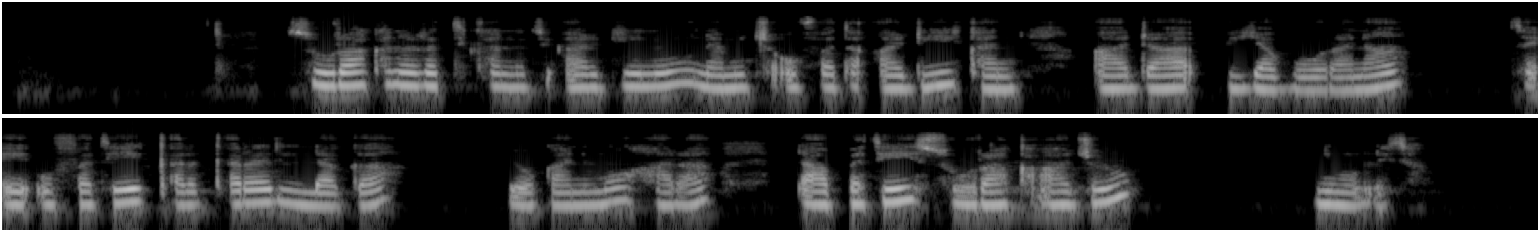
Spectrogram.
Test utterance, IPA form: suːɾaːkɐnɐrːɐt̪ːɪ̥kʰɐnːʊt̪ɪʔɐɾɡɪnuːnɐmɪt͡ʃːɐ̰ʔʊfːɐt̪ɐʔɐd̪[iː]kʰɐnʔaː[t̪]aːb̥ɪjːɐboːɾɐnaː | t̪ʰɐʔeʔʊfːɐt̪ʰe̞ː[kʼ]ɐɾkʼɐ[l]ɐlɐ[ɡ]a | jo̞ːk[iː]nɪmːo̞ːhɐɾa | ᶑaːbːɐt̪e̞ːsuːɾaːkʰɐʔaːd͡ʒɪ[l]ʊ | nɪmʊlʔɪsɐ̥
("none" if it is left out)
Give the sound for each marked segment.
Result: iː, d̪, kʼ, ɾ, ɡ, aː, ɾ

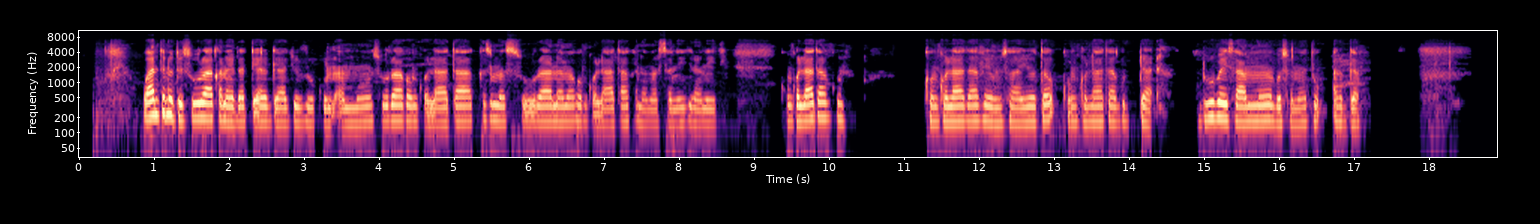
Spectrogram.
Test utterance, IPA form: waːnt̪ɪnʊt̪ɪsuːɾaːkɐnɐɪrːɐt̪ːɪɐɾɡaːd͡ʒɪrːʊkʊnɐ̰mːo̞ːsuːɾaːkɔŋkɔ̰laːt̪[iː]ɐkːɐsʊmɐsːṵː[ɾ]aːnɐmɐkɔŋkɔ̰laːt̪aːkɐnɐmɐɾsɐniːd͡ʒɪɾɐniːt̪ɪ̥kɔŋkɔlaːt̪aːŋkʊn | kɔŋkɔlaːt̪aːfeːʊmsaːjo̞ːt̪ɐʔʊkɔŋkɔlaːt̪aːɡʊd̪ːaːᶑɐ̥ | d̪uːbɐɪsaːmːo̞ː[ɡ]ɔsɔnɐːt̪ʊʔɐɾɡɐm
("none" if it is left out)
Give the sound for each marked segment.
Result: aː, ɾ, b

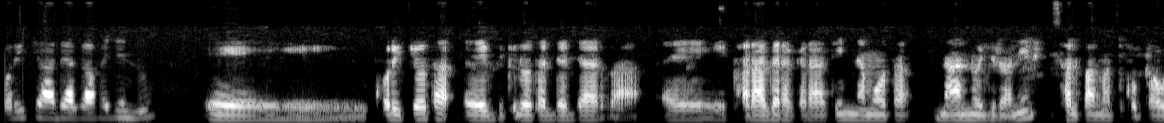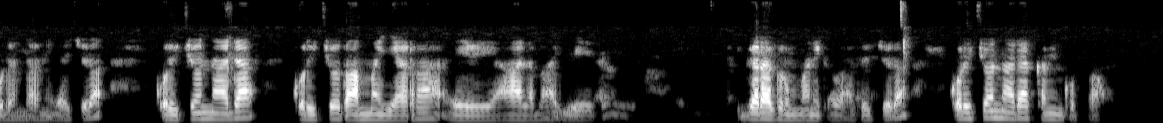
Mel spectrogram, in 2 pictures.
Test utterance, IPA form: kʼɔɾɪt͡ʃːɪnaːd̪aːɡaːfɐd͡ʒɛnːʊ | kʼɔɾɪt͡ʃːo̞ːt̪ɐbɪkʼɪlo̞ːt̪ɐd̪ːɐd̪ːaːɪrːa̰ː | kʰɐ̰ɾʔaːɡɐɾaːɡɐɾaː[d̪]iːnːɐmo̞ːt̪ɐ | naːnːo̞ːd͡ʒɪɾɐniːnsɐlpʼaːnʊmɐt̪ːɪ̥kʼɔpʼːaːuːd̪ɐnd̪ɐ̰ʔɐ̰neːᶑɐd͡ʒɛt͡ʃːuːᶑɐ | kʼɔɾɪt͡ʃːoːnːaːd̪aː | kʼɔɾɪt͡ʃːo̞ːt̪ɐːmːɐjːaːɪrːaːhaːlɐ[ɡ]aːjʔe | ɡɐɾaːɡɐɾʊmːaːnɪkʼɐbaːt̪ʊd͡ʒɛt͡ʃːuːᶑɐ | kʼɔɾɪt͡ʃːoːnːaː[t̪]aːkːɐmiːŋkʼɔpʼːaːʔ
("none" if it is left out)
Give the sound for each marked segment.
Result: t̪, b, d̪

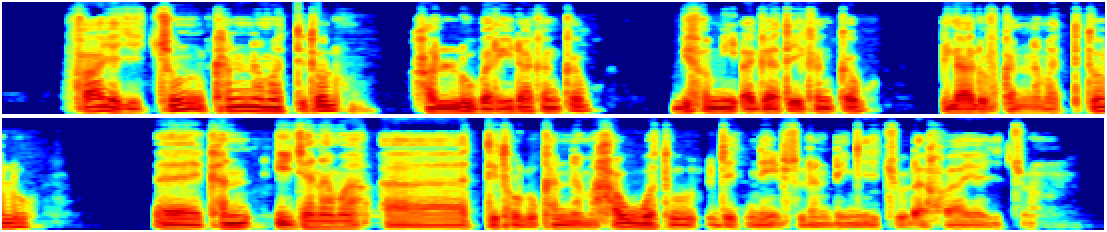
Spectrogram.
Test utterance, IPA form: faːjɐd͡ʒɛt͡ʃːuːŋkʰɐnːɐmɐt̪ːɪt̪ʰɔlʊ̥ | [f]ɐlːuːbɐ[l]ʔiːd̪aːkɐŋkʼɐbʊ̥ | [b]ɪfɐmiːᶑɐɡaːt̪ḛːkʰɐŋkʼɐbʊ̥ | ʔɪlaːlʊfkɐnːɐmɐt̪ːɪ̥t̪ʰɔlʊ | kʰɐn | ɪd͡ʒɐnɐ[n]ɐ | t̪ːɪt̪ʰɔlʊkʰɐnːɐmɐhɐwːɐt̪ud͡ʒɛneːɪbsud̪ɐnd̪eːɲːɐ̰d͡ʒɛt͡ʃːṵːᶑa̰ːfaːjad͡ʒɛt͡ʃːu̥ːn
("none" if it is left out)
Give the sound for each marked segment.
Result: h, ɾ, b, m

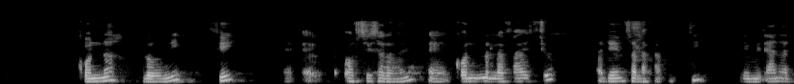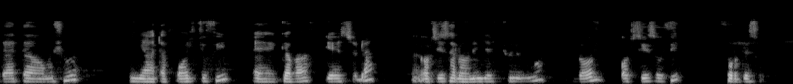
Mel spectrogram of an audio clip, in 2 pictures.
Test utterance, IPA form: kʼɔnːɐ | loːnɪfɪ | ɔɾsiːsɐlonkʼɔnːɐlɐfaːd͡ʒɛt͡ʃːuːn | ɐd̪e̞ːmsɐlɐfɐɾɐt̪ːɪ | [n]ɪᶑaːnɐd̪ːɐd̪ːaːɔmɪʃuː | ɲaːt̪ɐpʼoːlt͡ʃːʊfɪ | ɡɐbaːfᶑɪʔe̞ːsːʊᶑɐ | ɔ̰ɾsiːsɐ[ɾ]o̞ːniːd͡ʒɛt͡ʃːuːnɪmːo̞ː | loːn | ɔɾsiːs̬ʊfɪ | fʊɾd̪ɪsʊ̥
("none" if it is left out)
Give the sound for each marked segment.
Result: m, l

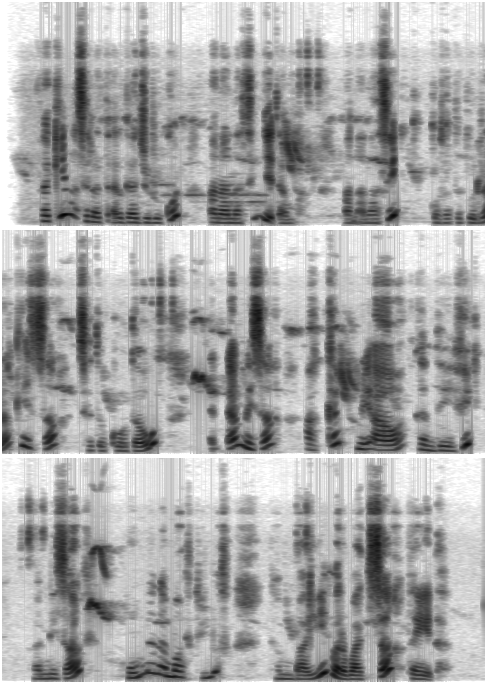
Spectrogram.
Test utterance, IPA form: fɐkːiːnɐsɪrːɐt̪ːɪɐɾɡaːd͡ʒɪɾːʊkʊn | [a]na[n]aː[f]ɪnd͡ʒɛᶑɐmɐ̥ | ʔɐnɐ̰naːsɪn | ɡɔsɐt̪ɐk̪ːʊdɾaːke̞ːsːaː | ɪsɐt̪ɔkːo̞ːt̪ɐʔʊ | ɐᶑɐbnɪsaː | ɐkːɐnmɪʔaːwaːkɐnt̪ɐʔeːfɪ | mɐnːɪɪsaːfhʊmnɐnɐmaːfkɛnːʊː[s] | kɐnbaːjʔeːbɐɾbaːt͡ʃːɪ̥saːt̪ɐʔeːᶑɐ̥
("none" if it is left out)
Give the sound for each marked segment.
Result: ɐ, n, s, f

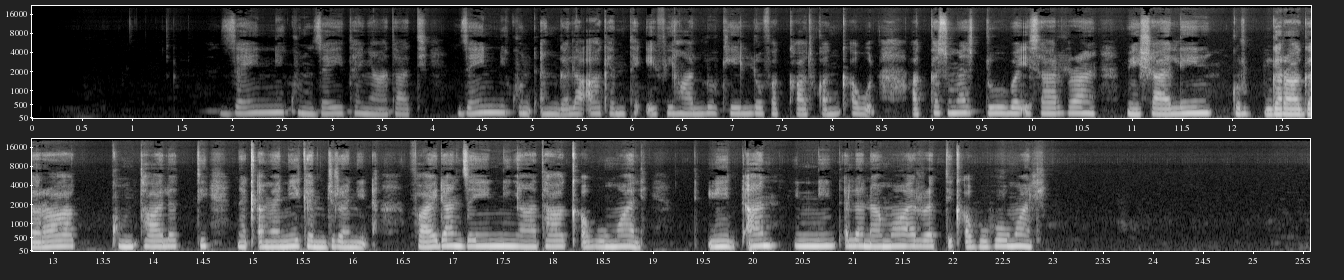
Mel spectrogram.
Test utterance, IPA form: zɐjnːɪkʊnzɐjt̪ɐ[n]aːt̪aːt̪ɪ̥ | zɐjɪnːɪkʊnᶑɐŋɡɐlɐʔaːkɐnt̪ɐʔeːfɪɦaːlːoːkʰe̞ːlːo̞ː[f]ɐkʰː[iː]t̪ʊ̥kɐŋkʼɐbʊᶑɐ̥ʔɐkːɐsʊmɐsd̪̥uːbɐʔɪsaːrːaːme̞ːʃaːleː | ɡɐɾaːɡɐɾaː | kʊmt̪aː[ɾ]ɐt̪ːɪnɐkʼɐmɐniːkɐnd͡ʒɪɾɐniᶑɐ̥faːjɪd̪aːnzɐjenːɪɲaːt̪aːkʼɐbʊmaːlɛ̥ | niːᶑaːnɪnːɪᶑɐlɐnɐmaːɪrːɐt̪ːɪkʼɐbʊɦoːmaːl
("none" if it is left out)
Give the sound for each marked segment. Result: ɲ, f, aː, l

